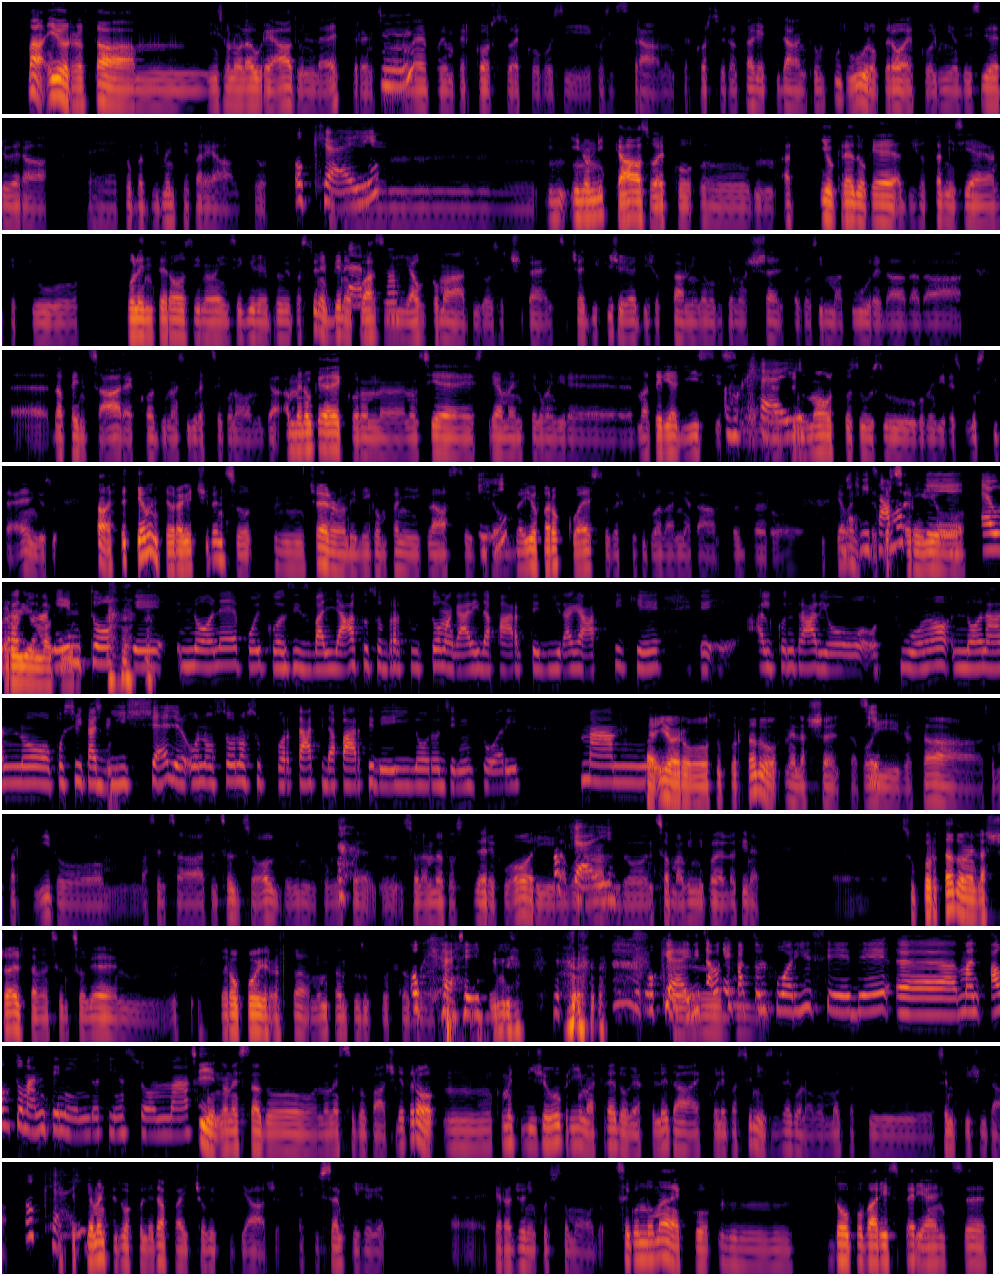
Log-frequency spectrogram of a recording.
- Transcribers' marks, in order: "proprie" said as "propie"; "estremamente" said as "estreamente"; laughing while speaking: "Okay"; "effettivamente" said as "effettiamente"; "Effettivamente" said as "fettivamente"; chuckle; "possibilità" said as "possibità"; other background noise; chuckle; chuckle; laughing while speaking: "Okay"; chuckle; laughing while speaking: "quindi"; chuckle; "Effettivamente" said as "effetiamente"
- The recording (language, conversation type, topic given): Italian, podcast, Come scegli tra sicurezza economica e ciò che ami fare?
